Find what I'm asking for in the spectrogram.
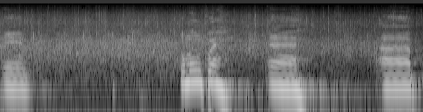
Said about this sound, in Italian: Concludiamo questa lunga lista con un grandissimo applauso e concludiamo con la coproduttrice dell'Acoustic Night, mia piccola moglie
